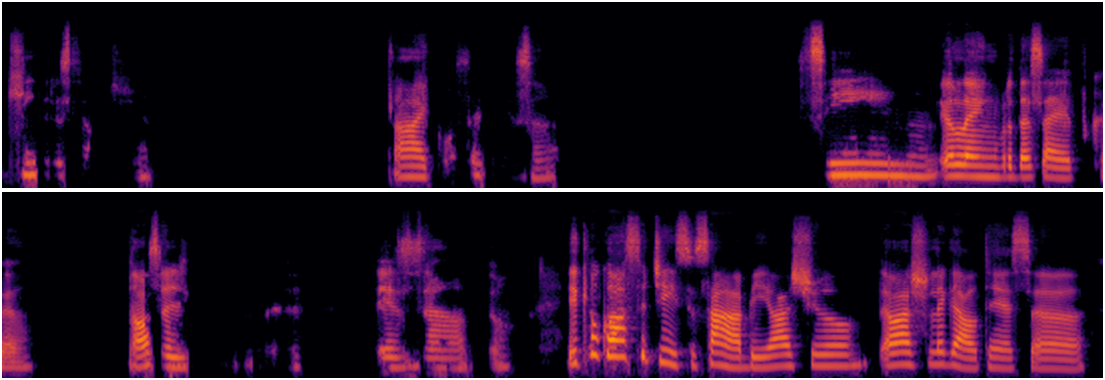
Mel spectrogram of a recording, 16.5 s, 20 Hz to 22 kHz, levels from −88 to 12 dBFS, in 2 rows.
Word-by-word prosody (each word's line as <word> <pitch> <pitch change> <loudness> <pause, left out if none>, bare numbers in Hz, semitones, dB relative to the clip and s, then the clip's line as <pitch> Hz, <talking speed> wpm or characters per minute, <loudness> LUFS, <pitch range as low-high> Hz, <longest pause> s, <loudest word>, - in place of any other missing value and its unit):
Que 230 0 -7
interessante. 225 -3 -9 0.4
Hum. 195 0 -19 1.8
Ai, 195 -1 0
com - - -26
certeza. 195 - -13 1.8
Sim! 225 -2 0
Eu 215 - +3
lembro 195 -2 +3
dessa 190 0 +2
época. 95 - -6 0.7
Nó 190 +2 +5
sei. 200 -4 -1 1.3
Uhum. - - -7
Aham. 180 -2 -8 0.2
Exato. 200 - -18 0.4
E - - +2
que - - -3
eu 420 - +4
gosto 390 0 +6
disso, 240 -5 -2
sabe? 190 -5 +4
Eu 200 - +1
acho 210 +1 +1 0.5
eu - - +2
acho 235 0 +4
legal 220 -8 +1
ter 185 +2 -10
essa, 170 -2 -4
200 Hz, 105 wpm, -21 LUFS, 185-225 Hz, 1.8 s, gosto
